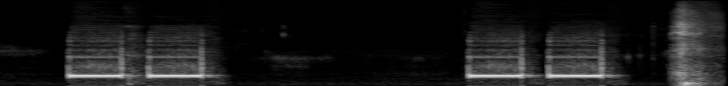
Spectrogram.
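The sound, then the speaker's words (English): A phone ringback tone on an outgoing call from Fulham Football Club in England to Limonest Saint Didier: two steady buzzy rings in quick succession, a pause, then another double ring, followed by a brief burst of noise as the line is picked up. “Can't believe it's ringing.”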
